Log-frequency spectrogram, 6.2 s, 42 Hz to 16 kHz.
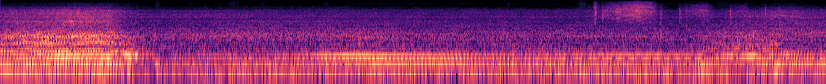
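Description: Dodge Charger's 392 Hemi V8, heard from inside the cabin. The revs climb for about a second, dip briefly, then hold a steady drone at highway speed.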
